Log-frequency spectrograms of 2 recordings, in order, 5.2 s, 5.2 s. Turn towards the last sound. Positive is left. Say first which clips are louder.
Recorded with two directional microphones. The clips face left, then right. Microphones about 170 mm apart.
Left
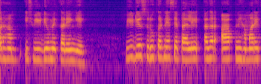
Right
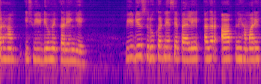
# left 5 dB
turn(degrees=25)  # may be behind; listen again after turning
